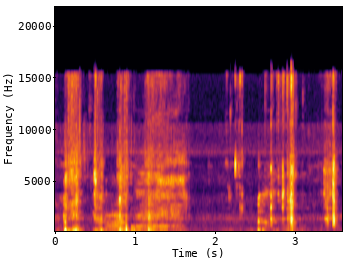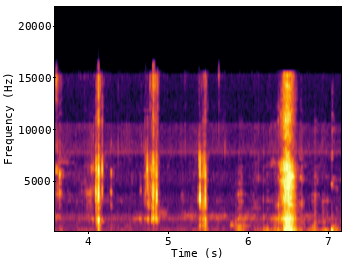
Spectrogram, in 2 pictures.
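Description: Close-up wet chewing and lip-smacking of a mouthful of rice and raw papaya leaves eaten by hand, a string of short smacks with one louder near the end. Near the start, a rustle as the handful of food is gathered and squeezed in the fingers.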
